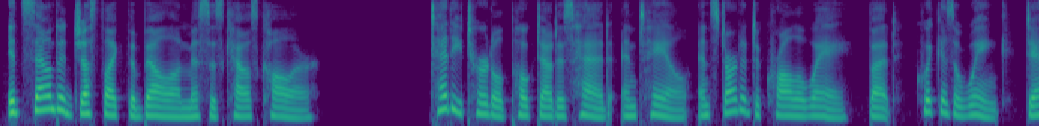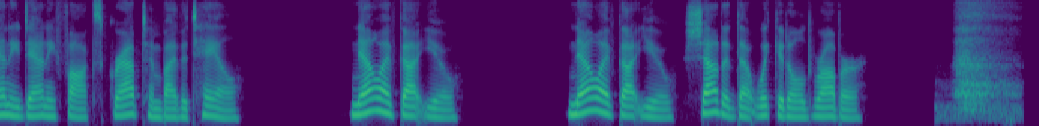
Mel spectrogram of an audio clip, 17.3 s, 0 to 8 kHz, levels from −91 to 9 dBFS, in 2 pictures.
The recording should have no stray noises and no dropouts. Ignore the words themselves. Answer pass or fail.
fail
